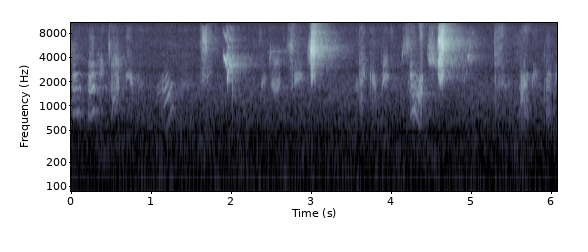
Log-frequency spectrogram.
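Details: Talking, chattering pet budgie filmed by hand: irregular stream of squeaky chirps, descending slurred notes and a few loud harsh bursts, roughly every second or two.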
